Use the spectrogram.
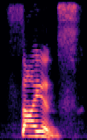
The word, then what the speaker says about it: science: Rule is C is usually silent after S and before I, E or Y. For example, the word scent, scent, C is not pronounced. Fascinate, science, all of these letter C is silent as it is coming after the letter S.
